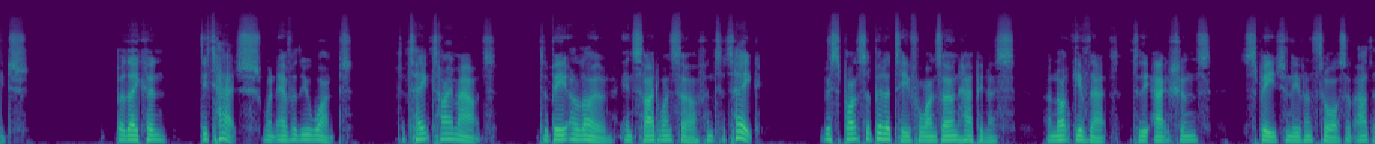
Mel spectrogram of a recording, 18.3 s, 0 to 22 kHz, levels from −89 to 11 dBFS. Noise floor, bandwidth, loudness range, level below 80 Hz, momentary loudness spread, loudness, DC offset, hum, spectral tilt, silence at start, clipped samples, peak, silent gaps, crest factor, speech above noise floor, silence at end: -84 dBFS; 13.5 kHz; 3 LU; -54 dBFS; 16 LU; -27 LUFS; under 0.1%; none; -6.5 dB/octave; 0 s; under 0.1%; -8 dBFS; none; 18 dB; 58 dB; 0 s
